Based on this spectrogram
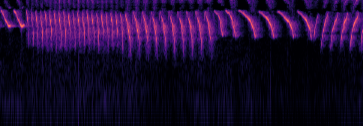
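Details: Canary song for tutoring juveniles: after a brief opening note, a long rapid rattling roll that slows into repeated falling sweeps, bright and high throughout.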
